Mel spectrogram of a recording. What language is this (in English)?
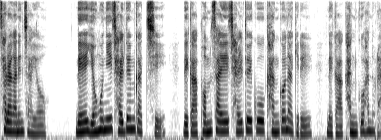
Korean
